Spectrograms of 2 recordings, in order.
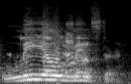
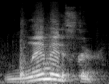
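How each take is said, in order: First: The name begins with 'Leo', then 'minster'. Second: The name begins with 'Lem', then 'ster'. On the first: The speaker calls it wrong. "it feels like Leo Minster, but I know it's not that" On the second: The speaker calls it right. "It's Lemonster"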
